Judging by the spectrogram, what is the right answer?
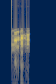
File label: Police Northwest District Tac 1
